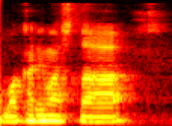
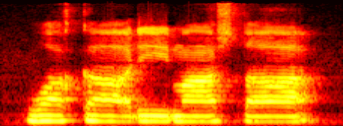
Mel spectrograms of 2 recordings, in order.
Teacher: And so he actually says it flat, which sounds crazy unnatural.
